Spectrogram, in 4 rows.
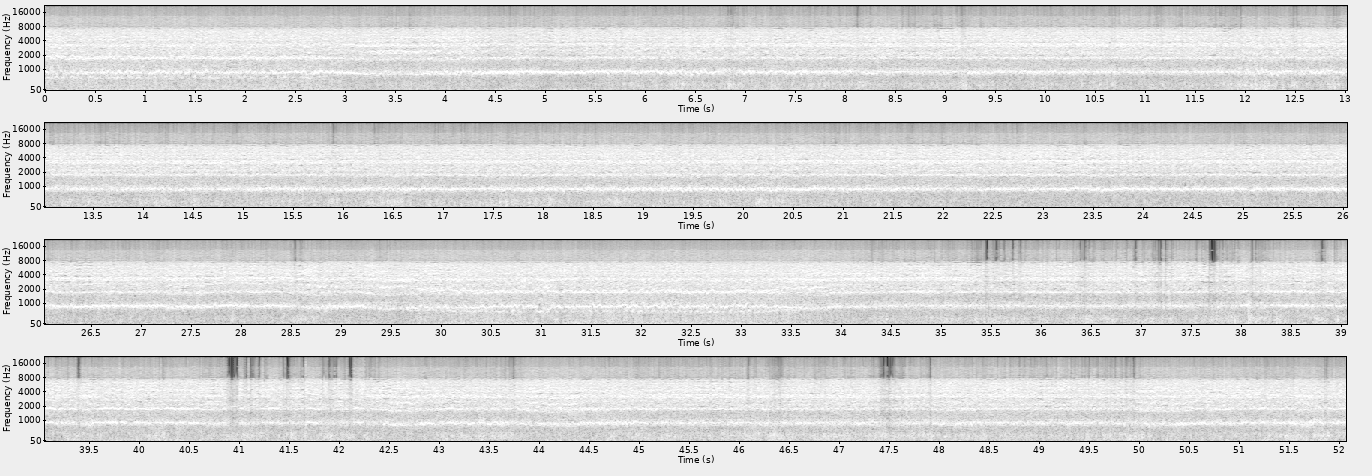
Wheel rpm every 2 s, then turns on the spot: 190, 200, 220, 230, 230, 230, 230, 230, 230, 230, 230, 240, 230, 230, 220, 190, 200, 230, 230, 230, 230, 230, 230, 230, 230, 220.
none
